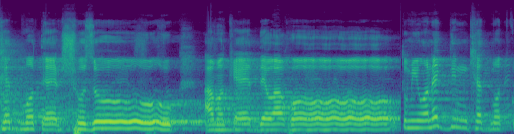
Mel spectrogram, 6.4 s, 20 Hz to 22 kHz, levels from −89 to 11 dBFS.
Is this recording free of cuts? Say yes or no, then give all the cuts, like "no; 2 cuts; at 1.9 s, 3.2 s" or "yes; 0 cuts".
no; 1 cut; at 5.0 s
